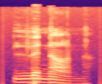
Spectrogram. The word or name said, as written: linon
